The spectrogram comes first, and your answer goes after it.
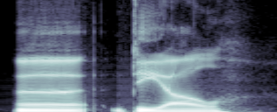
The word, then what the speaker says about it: Dialga: Dialga and Dialga? Dialga.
